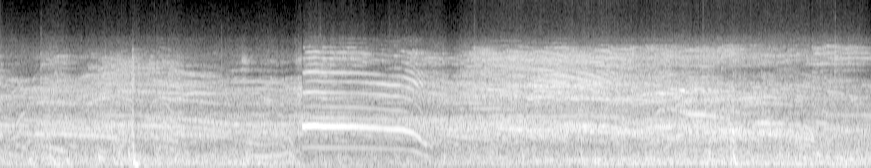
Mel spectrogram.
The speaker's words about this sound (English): Now, if you wanted to see a British crowd in real enthusiasm, you've heard that one.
